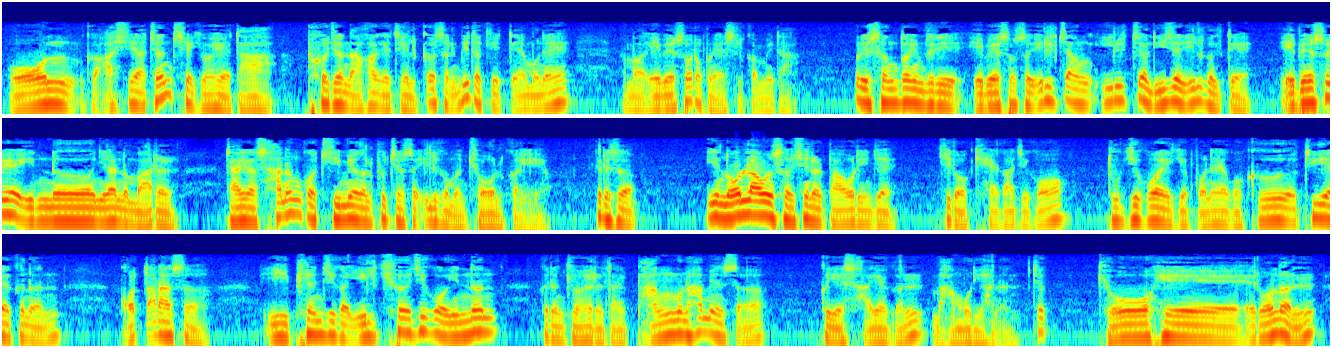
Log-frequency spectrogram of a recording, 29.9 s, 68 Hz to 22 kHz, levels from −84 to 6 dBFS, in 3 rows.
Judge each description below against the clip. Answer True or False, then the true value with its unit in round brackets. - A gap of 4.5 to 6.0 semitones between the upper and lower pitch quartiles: True (5.3 semitones)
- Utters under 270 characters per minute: False (320 characters per minute)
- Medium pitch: False (110 Hz)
